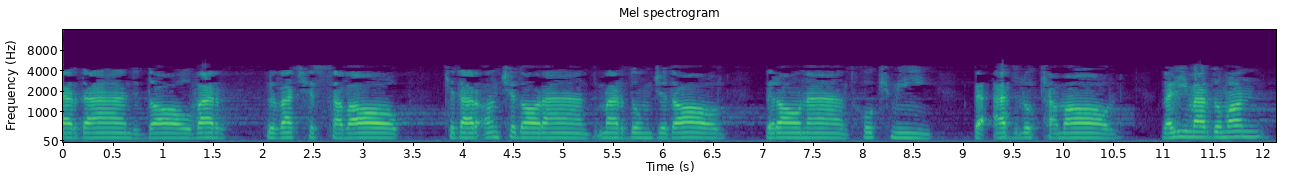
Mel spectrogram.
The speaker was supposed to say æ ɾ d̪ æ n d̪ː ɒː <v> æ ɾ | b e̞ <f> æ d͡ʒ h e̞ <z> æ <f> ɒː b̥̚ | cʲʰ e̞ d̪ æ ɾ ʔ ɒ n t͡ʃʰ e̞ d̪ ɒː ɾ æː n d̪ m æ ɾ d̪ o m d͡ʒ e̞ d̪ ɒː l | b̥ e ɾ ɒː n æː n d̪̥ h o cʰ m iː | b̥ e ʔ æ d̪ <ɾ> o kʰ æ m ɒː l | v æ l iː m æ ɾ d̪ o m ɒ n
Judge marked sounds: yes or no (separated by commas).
yes, no, no, no, no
